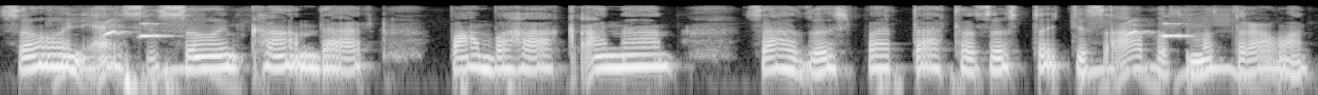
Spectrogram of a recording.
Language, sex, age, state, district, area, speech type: Kashmiri, female, 18-30, Jammu and Kashmir, Bandipora, rural, spontaneous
